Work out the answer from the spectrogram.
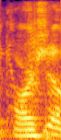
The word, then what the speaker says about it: Portia: you can be there literally Porsche like the car yeah I don't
